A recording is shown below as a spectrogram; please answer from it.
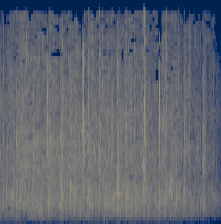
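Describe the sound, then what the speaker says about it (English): A church congregation breaks into applause, a short burst of dense crowd clapping heard at a moderate distance that fades out within two seconds. "Clap for Jesus."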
